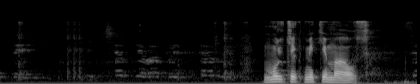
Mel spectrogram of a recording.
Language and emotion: Russian, neutral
